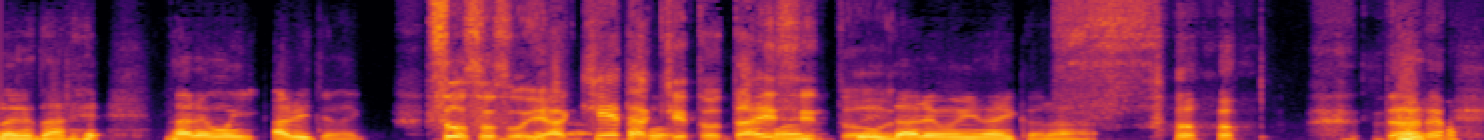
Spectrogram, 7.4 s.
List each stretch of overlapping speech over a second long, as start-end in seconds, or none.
2.5-4.5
